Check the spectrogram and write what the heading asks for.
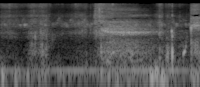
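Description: A quiet pause between sung lines, with faint outdoor background. About halfway in comes a soft breath intake before the singing resumes.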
